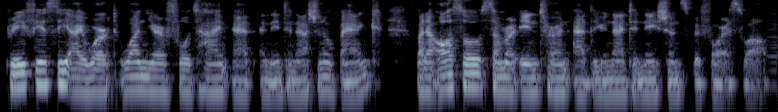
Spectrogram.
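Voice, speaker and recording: Low-voiced man from Hong Kong. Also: normal speed. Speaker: guest. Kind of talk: casual interview answers.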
